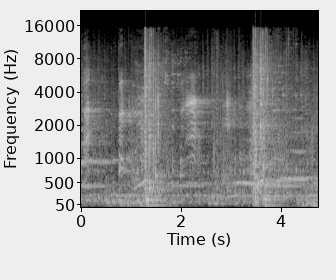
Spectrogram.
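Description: Something crashes heavily onto a hard floor.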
